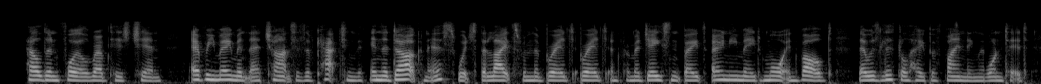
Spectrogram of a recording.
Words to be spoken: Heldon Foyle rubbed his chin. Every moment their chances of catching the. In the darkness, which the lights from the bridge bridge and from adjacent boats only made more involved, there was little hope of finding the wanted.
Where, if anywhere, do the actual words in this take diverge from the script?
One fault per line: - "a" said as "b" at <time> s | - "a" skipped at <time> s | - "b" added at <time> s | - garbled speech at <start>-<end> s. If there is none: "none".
none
